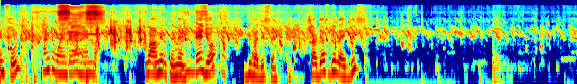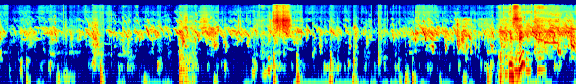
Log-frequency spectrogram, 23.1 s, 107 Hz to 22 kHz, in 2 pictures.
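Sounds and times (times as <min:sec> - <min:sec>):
young chickens clucking and calling: 0:00.0 - 0:23.0.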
